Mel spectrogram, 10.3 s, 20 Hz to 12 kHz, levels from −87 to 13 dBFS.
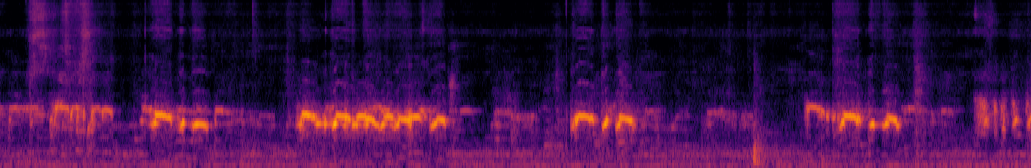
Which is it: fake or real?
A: fake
